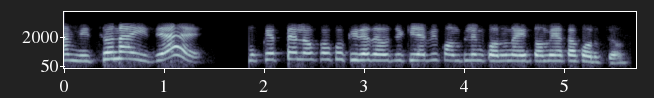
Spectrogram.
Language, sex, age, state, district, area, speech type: Odia, female, 18-30, Odisha, Malkangiri, urban, conversation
